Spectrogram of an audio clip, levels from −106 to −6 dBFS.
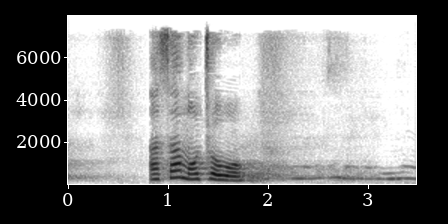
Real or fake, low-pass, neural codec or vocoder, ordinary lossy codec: fake; 7.2 kHz; codec, 16 kHz, 0.9 kbps, LongCat-Audio-Codec; AAC, 32 kbps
